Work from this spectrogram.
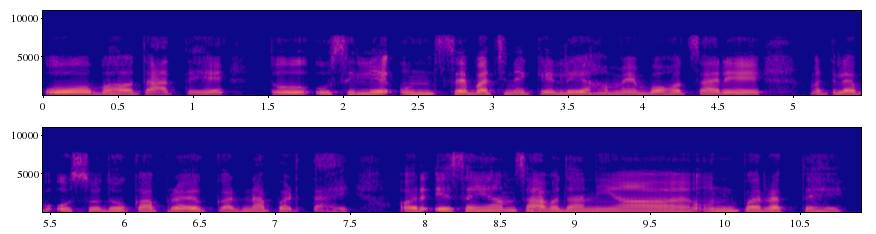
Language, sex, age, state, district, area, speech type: Hindi, female, 30-45, Rajasthan, Jodhpur, rural, spontaneous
